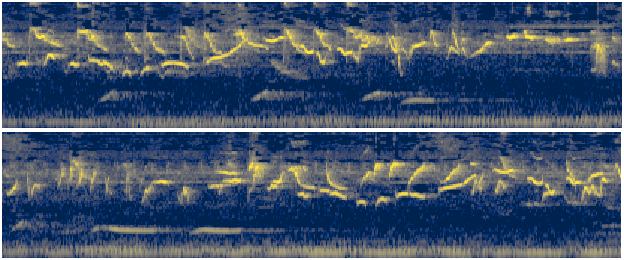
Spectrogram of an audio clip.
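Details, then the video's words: Busy white-eye song meant to coax caged white-eyes into singing: dense bursts of high, sharp chirps, separated by lower sliding whistles, all over a steady low hum. "jangankan pleci burung lain aja pada gacor"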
